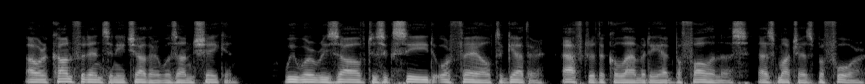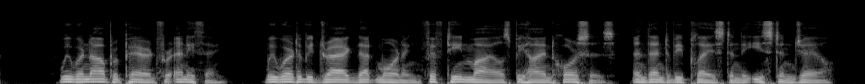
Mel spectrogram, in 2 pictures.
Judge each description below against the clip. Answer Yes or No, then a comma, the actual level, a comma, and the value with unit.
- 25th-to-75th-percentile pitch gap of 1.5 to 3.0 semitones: Yes, average, 2.7 semitones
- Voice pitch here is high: No, low, 100 Hz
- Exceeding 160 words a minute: Yes, average, 185 wpm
